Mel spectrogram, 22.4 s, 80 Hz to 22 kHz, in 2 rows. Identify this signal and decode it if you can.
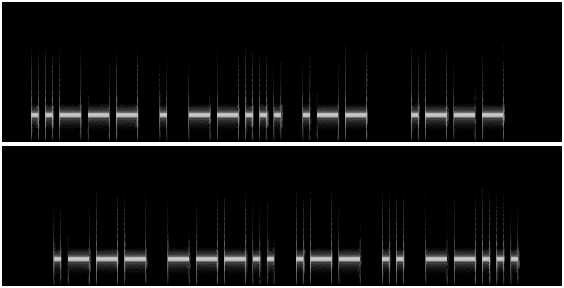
Morse code, heard as a keyed tone, about 8 wpm, 800 Hz. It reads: 2E7WJ J8WI7
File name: 8wpm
